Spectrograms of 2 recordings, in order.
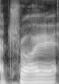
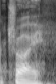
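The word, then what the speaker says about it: Troyes: Okay, der ligger en by, der hedder Troy. Og det skal selvfølgelig udtales på fransk.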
